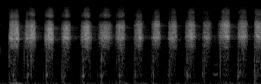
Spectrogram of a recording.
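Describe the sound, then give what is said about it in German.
Cicadas in fields of Apulia, caught in a field recording as rapid, high-pitched rasping pulses that repeat in an even, steady rhythm with no voices. “Recordings in den Feldern Apuliens sind auch zu hören. Diese Aufnahmen fokussieren sich auf den Klang der Zikade.”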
